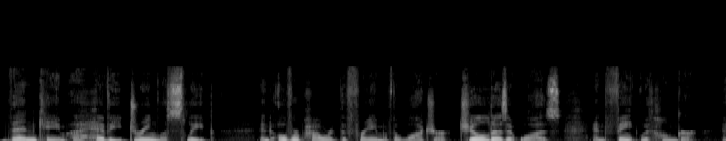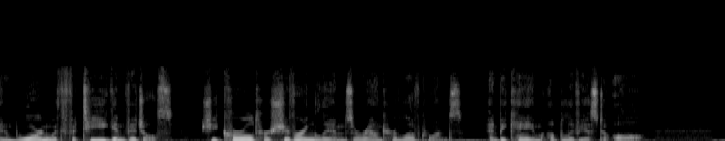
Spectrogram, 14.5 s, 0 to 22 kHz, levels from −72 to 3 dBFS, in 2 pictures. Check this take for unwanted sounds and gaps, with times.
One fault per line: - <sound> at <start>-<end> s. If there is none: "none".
none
